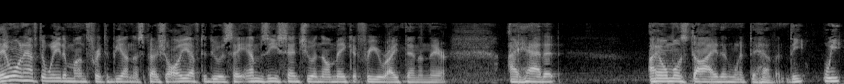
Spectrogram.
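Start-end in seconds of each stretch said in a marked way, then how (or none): none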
